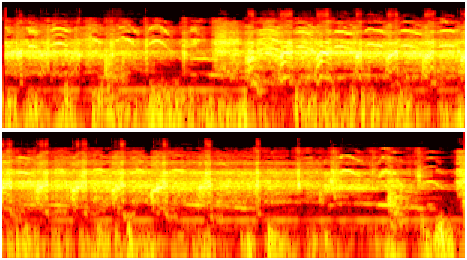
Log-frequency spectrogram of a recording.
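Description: Basketball shoes squeaking on a hardwood court during live play: many short, high squeaks rising and falling in quick overlapping succession, with scattered low thuds underneath.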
